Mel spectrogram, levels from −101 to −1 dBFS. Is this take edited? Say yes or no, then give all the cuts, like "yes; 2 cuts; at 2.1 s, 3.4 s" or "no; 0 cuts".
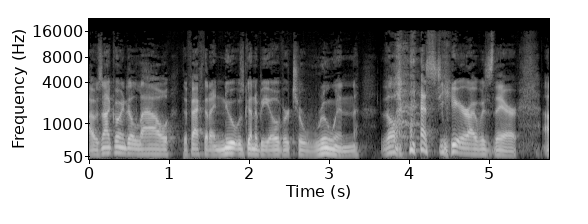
no; 0 cuts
